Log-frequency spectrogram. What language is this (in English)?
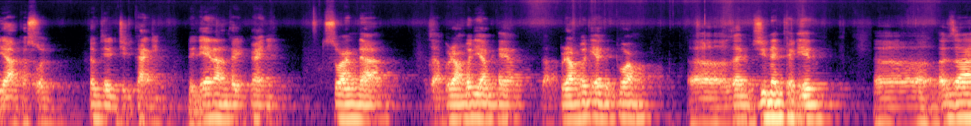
Jju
